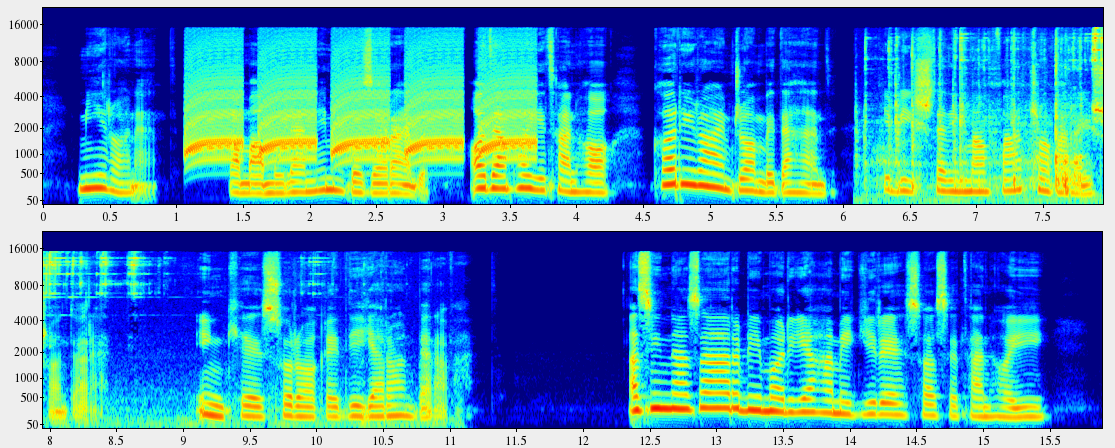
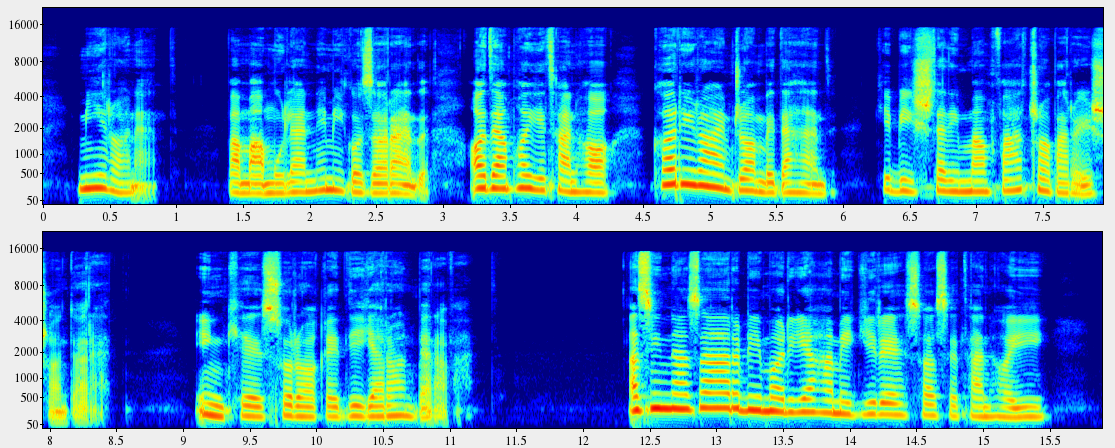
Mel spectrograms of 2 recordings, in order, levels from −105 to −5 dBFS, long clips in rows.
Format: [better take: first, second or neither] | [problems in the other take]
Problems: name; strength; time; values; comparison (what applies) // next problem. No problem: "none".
second | alarm; loud; from 1 to 3.5 s; peak 2 dB above the speech // jangling keys; loud; from 6 to 10 s; peak 2 dB above the speech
